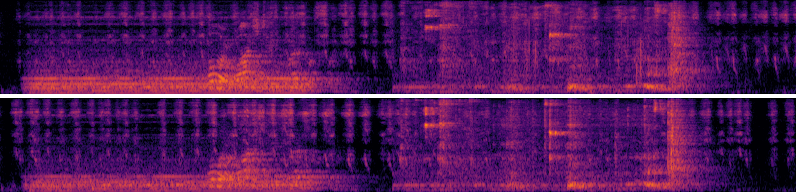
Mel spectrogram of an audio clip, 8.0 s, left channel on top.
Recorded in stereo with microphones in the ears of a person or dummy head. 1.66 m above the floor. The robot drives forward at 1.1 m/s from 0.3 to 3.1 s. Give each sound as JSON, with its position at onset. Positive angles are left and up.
{"t": 2.1, "sound": "a man speaking", "side_deg": 55, "distance_m": 5.5}
{"t": 3.9, "sound": "chewing", "side_deg": -50, "distance_m": 3.5}
{"t": 6.7, "sound": "tapping", "side_deg": -70, "distance_m": 3.5}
